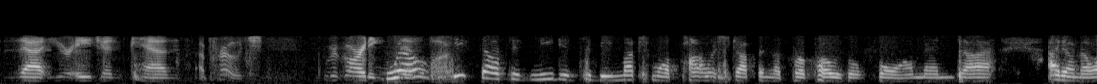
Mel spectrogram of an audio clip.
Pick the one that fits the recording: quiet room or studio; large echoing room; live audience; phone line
phone line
